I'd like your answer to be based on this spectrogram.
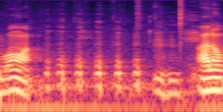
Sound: people chuckling

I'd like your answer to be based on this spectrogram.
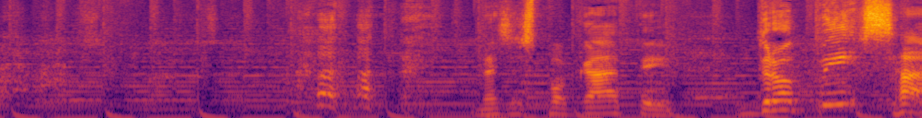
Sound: laughs

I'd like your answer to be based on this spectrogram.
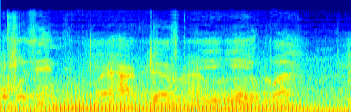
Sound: whispering

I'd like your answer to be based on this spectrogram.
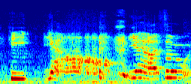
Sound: laughs

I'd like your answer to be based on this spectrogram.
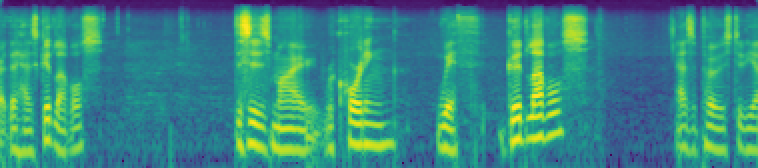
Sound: recorded sound being played back

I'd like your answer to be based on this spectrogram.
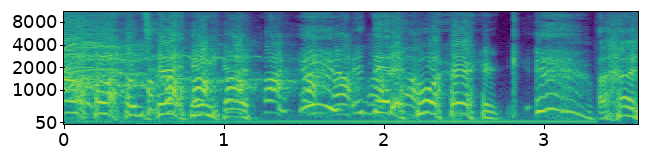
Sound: everyone laughs

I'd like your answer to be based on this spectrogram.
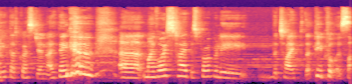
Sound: laughs

